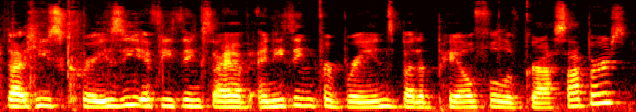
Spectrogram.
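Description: Storybook role: wary, self-doubting schoolgirl read by a woman, slightly hoarse, hesitant delivery. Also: medium pitch, normal speed, warm tone, a little hiss or hum, lightly acted, rough recording.

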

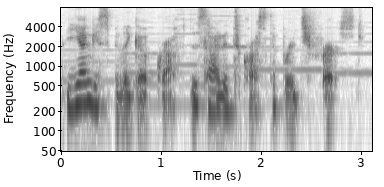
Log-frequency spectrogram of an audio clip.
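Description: A woman's voice: a little high, steady tone, normal speed, gravelly, over music, poor audio. A young schoolgirl narrating a folktale from a script. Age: child.

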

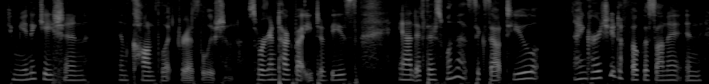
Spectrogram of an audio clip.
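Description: A woman hosting a podcast in an earnest, encouraging way, her voice raspy because it is early morning. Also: lowish voice, darkish tone, no room sound. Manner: earnest, encouraging, laughs lightly. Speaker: podcast host. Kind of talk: casual solo podcast talk. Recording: dry close mic.

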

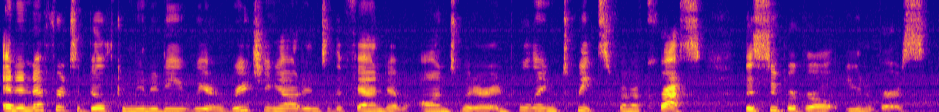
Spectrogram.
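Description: A woman's voice: medium pitch, a little fast, a little mellow, a little hiss or hum, poor audio. A woman co-hosting a podcast, running segments and reading a recap in a mock-dramatic, theatrical way. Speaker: podcast co-host.

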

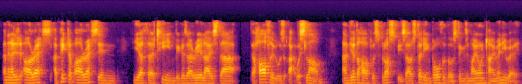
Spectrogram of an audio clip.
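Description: A man's voice: medium pitch, steady tone. Chatty young man, slightly muffled audio. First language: Urdu. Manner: chatty, self-deprecating, quick asides. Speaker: podcast host. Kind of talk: casual interview chat.

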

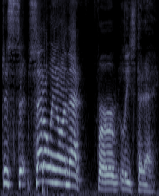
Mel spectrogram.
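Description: A man with a deep, powerful voice giving an informal motivational talk in an emphatic, halting, blunt way, often repeating himself. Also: very animated. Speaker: motivational speaker. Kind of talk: informal motivational monologue with rhetorical questions.

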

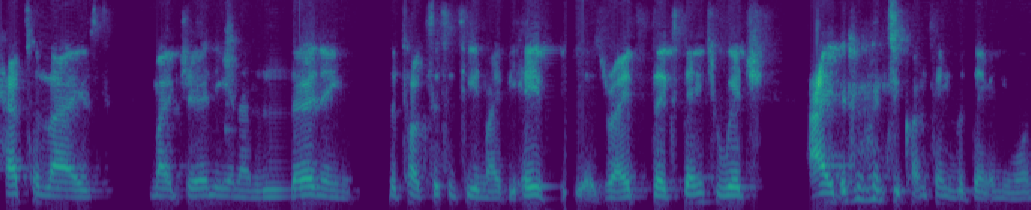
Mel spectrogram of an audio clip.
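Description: A man speaking reflectively on a panel, repeating words haltingly as he thinks aloud, with a husky voice. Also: on the low side. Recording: dull lo-fi recording.

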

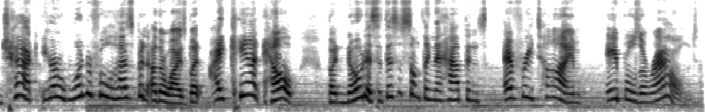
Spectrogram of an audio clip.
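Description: A woman's voice: high voice, animated, moderate pace, fairly bright tone, voice pushed up. A woman voicing a desperate, frightened husband who pleads urgently in a story narration. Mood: mounting desperation.

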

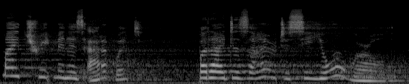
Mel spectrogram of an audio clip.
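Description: Woman as composed alien cat-being, high voice, long reverb, formal literal phrasing, audio drama. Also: very animated, moderate pace. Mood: calm, formal. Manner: formal, literal, clipped precise diction. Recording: echoey reverb effect, faint music.

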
